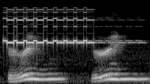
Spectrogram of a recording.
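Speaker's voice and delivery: vocal imitation of a ringing phone. Reading game dialogue aloud, voicing a call: imitating a phone ringing. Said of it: "I don't know why I did the effect".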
